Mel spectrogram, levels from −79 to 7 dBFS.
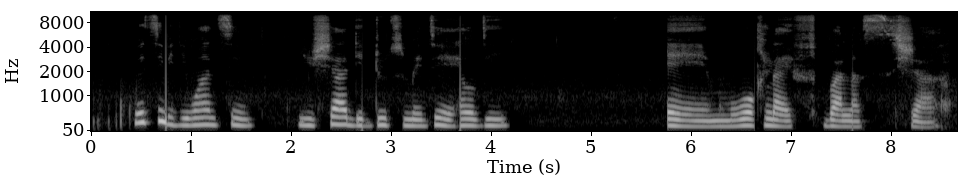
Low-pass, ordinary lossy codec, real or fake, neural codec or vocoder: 9.9 kHz; none; real; none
